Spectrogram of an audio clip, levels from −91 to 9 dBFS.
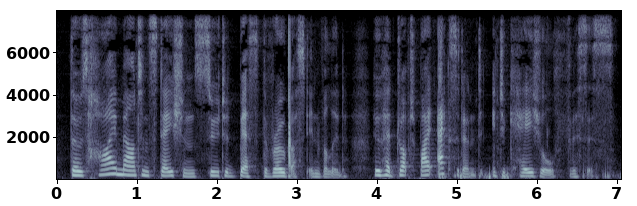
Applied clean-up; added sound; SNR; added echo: neural mask model Resemble Enhance denoiser.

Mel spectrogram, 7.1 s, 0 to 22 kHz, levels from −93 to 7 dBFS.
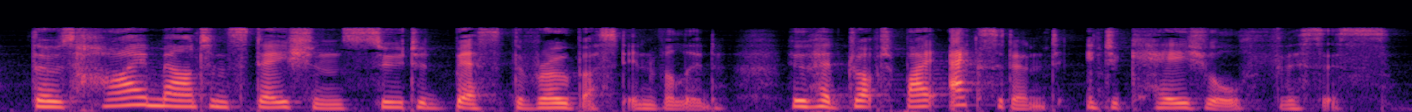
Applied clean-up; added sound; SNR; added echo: none; none; none; none.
